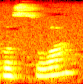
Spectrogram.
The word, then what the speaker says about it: reçois: Ở một số ngôi chủ ngữ phải thêm dấu móc ở phía dưới chữ C, nếu không thì sẽ đọc là cờ. Cho nên thêm dấu móc ở phía dưới thì sẽ đọc là sờ.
